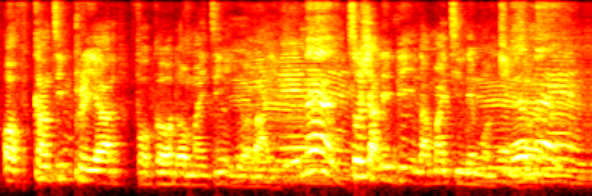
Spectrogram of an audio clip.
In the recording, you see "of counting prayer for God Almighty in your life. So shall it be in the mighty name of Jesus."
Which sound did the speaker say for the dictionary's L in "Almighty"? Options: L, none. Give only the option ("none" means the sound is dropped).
none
